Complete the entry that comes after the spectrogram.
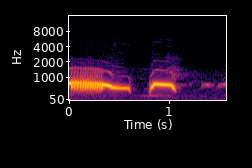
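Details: Spotted dove used as a decoy, calling to lure wild doves. Starts mid-phrase with a long rolling low note that slides downward, then one clean, steady coo, followed by soft faint sounds.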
